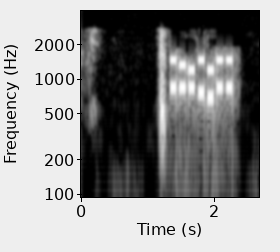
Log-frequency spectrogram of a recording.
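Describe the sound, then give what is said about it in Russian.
A quick run of about eight touch-tone telephone dialing beeps, evenly spaced and loud, follows a brief click. No one speaks over the tones. “Телефон? Да.”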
